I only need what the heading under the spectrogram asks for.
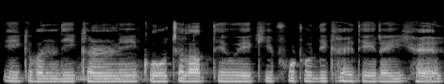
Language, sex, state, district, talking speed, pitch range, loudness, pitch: Hindi, male, Rajasthan, Jaipur, 160 wpm, 135-145 Hz, -18 LUFS, 140 Hz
